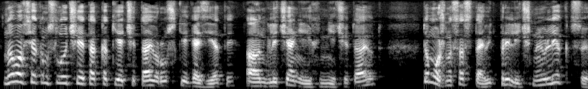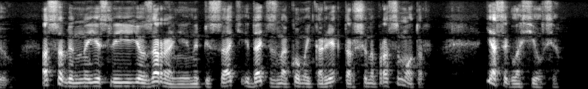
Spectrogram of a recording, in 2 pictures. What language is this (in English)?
Russian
